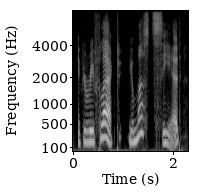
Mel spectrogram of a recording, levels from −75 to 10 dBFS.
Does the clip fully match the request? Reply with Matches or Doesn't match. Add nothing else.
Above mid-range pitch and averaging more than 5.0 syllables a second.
Doesn't match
